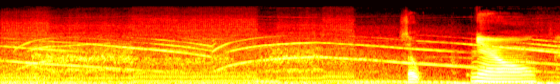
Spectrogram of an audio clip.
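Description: A motorcycle engine hums and revs.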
